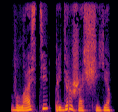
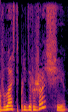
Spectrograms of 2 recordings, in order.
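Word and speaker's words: власти предержащие: Соответственно, это словосочетание в смысле «верховная власть» и должно произноситься именно так – «власти придержащие». Власти придержащие – буквально высшие власти, те, которые от Бога. И смысл этого выражения – высокий. А власть придержащие звучит иронично, дескать, схватили ее, эту власть, и не отдают.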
